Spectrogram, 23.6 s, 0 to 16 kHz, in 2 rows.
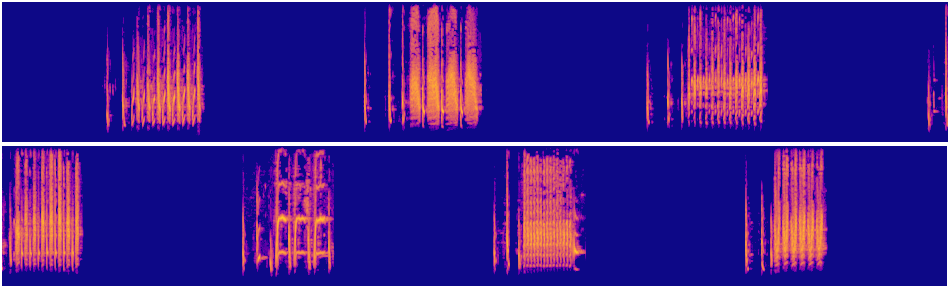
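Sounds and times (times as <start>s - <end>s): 
male marsh wren Cistothorus palustris singing in Marymoor Park, Redmond, Washington, USA: 1.4s - 2.6s, 4.6s - 6.0s, 8.1s - 9.6s, 11.6s - 12.8s, 14.8s - 16.0s, 18.0s - 19.2s, 21.1s - 22.2s.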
